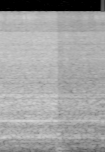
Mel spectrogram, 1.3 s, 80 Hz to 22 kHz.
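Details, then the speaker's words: 20 W diode laser engraver module, top cooling fan, phone a pencil-length away, after fitting three laser-cut 3 mm spacers: steady, smooth fan hum with the harsh high-pitched whine gone; fan runs quietly and evenly. "now I hope you can hear that harshness that high pitch noise has disappeared"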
